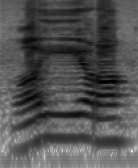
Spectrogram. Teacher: غين مفخمة مرتبة ثانية لأنها مفتوحة، الراء مفخمة لأنها مفتوحة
